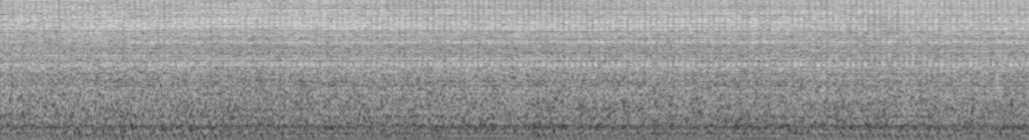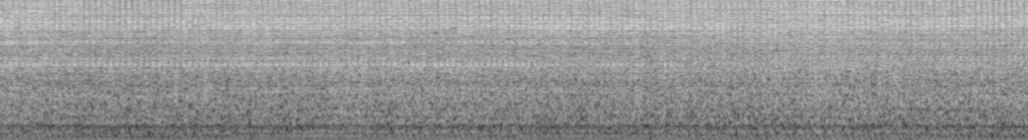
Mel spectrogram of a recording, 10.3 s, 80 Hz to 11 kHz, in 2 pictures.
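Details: Audi 20V turbo engine idling: hissy, airy rush with a faint low hum pulsing every couple of seconds, apparently from the exhaust area. The turbo was already removed and overhauled and was not the cause; source unknown.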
